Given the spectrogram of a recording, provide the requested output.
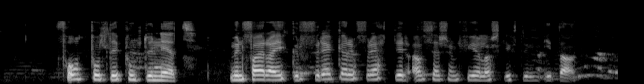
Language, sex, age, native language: Icelandic, male, 18-19, Icelandic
